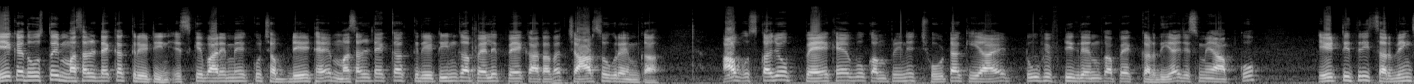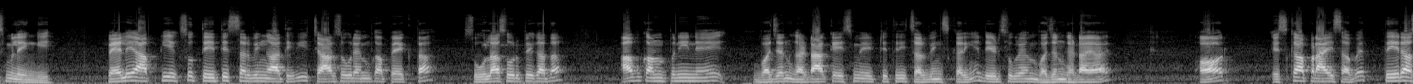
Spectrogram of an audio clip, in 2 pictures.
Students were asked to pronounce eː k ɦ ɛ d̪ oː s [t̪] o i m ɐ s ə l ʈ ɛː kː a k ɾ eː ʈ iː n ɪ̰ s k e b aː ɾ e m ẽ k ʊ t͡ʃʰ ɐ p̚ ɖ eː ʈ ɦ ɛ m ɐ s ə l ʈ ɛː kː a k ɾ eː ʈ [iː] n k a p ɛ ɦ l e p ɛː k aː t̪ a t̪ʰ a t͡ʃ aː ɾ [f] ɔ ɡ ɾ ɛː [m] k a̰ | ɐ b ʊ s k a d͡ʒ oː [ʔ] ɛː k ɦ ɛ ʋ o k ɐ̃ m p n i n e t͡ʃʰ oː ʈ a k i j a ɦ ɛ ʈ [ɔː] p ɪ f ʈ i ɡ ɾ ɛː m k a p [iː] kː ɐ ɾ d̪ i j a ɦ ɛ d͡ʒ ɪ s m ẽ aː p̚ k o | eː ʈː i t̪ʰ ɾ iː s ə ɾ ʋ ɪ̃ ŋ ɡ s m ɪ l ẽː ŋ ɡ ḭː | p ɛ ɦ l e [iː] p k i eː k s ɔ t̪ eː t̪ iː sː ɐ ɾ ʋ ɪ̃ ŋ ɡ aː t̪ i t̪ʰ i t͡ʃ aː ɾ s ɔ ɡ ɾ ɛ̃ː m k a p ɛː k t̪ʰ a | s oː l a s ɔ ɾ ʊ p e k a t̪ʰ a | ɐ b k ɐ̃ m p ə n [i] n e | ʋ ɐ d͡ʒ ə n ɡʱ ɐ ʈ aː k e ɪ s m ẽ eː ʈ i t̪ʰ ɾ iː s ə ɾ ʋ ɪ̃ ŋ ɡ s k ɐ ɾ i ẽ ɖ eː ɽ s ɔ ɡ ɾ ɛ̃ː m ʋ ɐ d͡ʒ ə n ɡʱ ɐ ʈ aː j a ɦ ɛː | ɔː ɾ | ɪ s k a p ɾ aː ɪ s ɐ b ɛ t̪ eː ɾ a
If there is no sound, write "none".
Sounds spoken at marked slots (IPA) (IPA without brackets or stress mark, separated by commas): t̪, iː, s, m, p, uː, ɛː, aː, i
